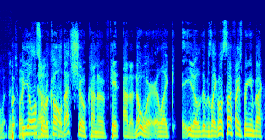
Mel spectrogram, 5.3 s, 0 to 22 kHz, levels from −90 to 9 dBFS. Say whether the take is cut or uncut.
uncut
